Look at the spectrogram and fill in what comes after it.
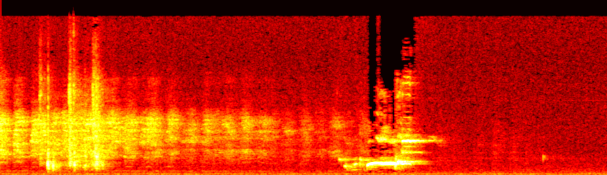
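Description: A bird calling: a long, harsh, hissing call, then about three and a half seconds in a short, louder call that bends in pitch.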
